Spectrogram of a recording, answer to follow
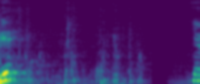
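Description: A woman's voice trailing off, then about a second of faint light clicks and a brief moment of dead silence before her voice starts again near the end.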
